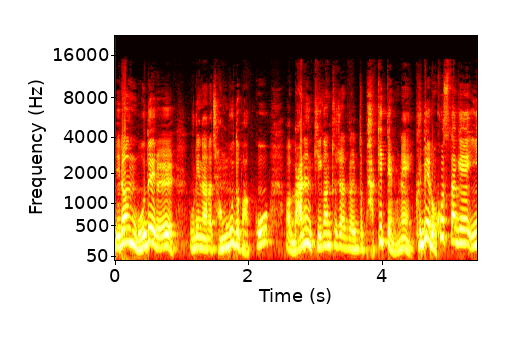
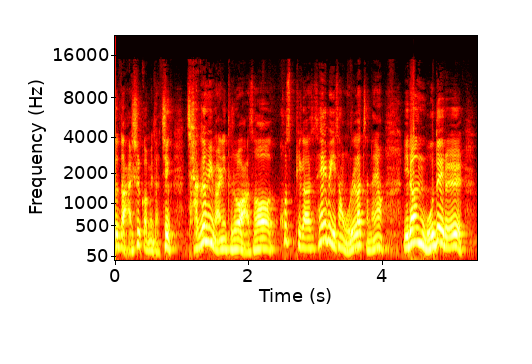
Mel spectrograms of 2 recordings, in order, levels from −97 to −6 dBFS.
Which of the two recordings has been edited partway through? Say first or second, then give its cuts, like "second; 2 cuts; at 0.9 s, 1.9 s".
first; 1 cut; at 4.4 s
